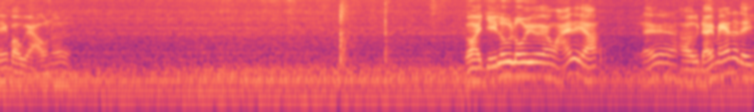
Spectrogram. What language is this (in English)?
Vietnamese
